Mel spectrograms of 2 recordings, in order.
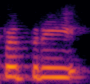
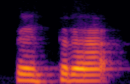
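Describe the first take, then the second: First: The name sounds like Fitri. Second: The name sounds like Petra. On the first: This is the speaker's own habitual way of saying it. The speaker calls it wrong. "I say Fitri" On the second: This is how the name's owner says it. The speaker calls it right. "she pronounces it Petra"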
